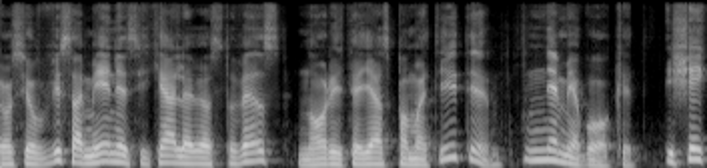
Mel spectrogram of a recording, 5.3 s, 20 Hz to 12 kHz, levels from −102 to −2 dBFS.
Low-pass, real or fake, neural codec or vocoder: 10.8 kHz; fake; codec, 24 kHz, 3.1 kbps, DualCodec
